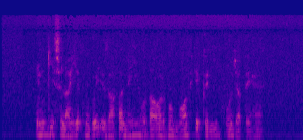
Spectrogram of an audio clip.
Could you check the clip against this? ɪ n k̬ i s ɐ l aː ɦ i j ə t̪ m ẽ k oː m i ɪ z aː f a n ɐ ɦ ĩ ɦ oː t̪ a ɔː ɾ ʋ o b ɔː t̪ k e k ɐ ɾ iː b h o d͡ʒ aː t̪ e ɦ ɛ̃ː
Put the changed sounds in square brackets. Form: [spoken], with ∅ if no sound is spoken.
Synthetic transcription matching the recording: ɪ n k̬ i s ɐ l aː ɦ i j ə t̪ m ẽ k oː [∅] i ɪ z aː f a n ɐ ɦ ĩ ɦ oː t̪ a ɔː ɾ ʋ o [m] ɔː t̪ k e k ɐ ɾ iː b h o d͡ʒ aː t̪ e ɦ ɛ̃ː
